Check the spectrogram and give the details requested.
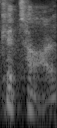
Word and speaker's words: Qatar: It's Qatar. That's how I pronounce it. But I know that there's multiple ways you can say it, I'm sure, but nobody really knows which one's the right one.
